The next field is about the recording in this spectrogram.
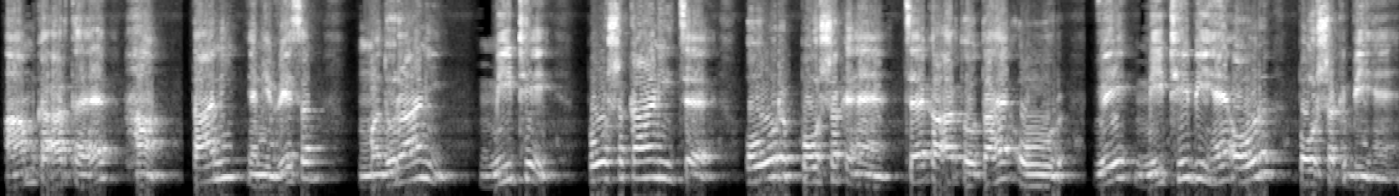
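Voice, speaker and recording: A male teacher working through textbook exercises at an unhurried, measured pace. His voice sits a little higher than most men's, and he breaks words apart syllable by syllable as he explains them. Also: fairly bright tone, low-quality recording. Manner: slow, deliberate, spelling out words syllable by syllable.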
